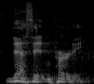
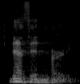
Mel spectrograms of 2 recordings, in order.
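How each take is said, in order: Both takes have the same delivery.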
